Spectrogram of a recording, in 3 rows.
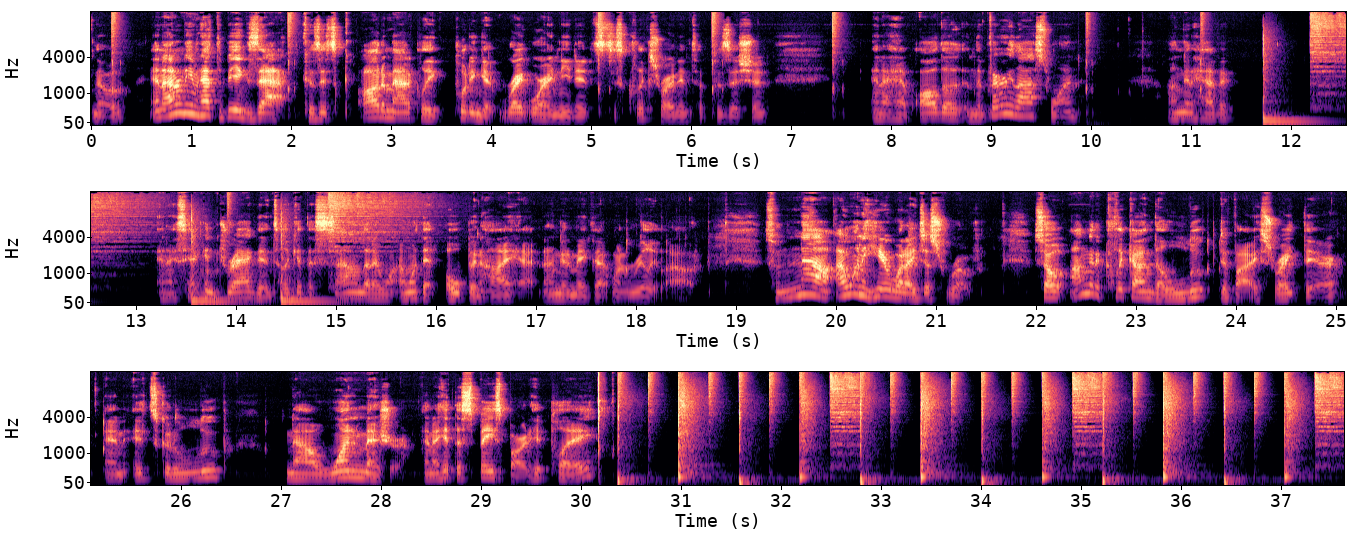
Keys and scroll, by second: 30.2 space.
